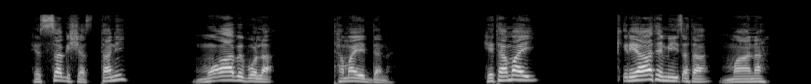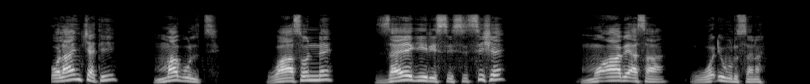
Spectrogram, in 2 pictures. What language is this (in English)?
Gamo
